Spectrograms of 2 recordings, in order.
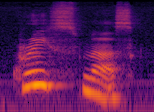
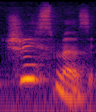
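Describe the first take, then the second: First: The word begins with a 'k' sound. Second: The word begins with a 'ch' sound. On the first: The speaker calls it right. "It's Christmas. K. Ch sound is k" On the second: The speaker calls it wrong. "We don't say Christmas"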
